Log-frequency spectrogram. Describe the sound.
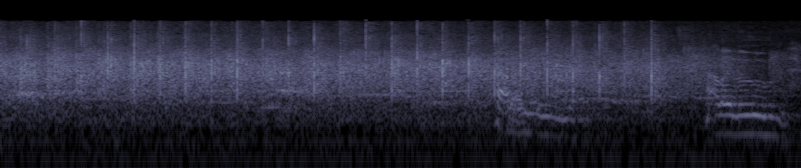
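A crowd claps steadily for several seconds in praise of the Lord one morning, a dense loud patter of many hands, while a voice speaks over it and calls out toward the end.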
